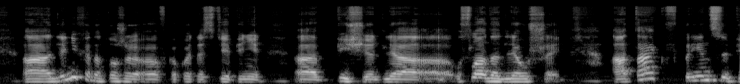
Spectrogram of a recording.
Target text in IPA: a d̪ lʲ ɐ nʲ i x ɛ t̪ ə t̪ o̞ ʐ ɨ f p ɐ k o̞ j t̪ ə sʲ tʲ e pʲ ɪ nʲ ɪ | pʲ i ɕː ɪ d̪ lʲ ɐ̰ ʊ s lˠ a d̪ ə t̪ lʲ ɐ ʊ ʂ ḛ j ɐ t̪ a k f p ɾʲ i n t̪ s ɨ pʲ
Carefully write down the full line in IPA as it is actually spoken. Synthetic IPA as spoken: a d̪ lʲ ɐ nʲ i x ɛ t̪ ə t̪ o̞ ʐ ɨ f k ɐ k o̞ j t̪ ə sʲ tʲ e pʲ ɪ nʲ ɪ | pʲ i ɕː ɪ d̪ lʲ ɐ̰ ʊ s lˠ a d̪ ə d̪ lʲ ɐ ʊ ʂ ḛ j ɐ t̪ a k f p ɾʲ i n t̪ s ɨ pʲ

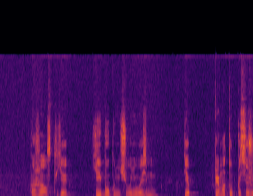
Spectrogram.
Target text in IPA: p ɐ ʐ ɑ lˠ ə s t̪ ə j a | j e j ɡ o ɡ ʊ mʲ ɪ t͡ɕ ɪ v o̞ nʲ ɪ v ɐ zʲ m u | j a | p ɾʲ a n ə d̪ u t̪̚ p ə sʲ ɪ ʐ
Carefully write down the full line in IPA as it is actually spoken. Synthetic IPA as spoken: p ɐ ʐ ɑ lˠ ə s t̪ ə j a | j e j b o ɡ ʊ nʲ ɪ t͡ɕ ɪ v o̞ nʲ ɪ v ɐ zʲ m u | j a | p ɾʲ a m ə t̪ u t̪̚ p ə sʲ ɪ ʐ

